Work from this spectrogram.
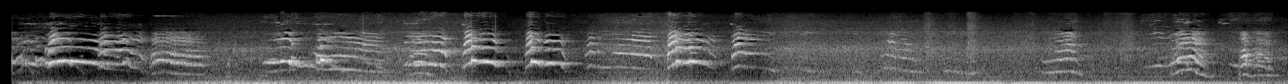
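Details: Several German Shepherd puppies whining and yelping: a chorus of high, thin, rising-then-falling whimpers overlapping in bursts, with a low rumbling background noise.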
